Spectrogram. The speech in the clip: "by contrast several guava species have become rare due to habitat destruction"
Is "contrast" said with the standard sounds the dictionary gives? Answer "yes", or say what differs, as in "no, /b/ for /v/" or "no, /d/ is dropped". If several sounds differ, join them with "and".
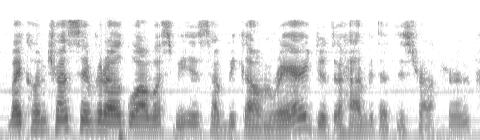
no, /s/ is dropped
